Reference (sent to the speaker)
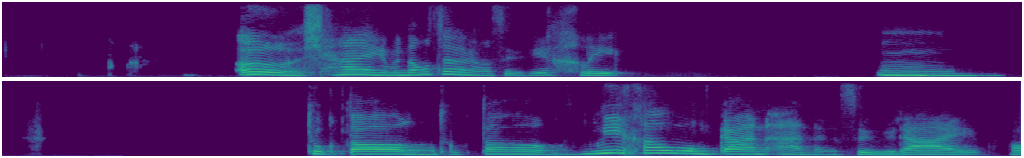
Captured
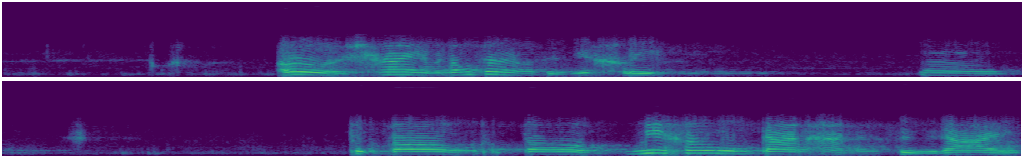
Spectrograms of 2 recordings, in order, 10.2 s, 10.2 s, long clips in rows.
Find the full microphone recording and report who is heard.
echo only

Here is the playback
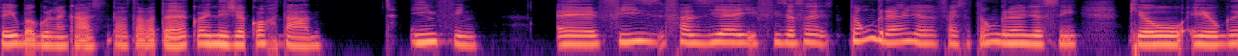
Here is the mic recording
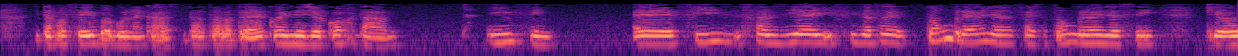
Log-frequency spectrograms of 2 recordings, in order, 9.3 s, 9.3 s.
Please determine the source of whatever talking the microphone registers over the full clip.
echo only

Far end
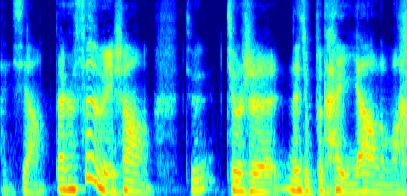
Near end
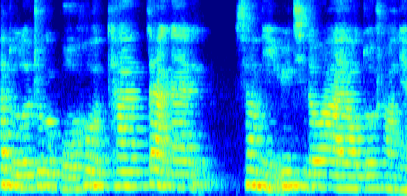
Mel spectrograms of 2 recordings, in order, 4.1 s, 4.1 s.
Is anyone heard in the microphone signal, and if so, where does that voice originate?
user only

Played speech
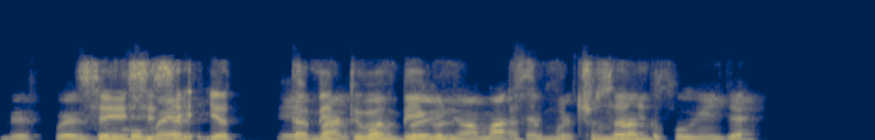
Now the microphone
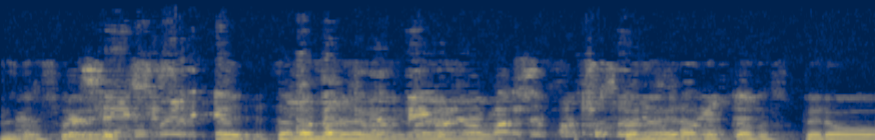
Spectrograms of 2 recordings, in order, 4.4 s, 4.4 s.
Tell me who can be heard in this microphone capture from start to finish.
both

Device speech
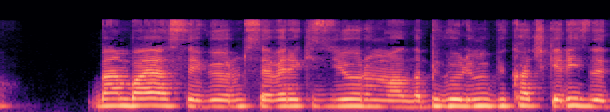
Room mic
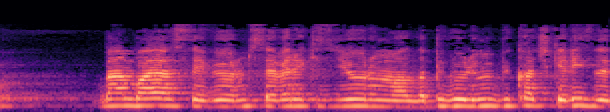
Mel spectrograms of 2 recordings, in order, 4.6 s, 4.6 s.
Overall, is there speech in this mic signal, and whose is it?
echo only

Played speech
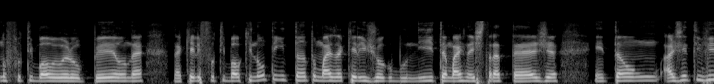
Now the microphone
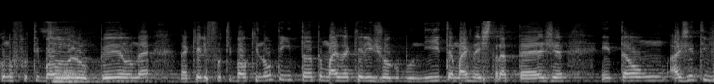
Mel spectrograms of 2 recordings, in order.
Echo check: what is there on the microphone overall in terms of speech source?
both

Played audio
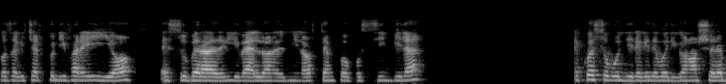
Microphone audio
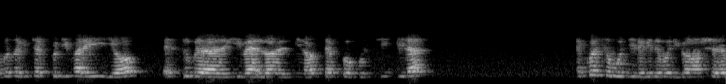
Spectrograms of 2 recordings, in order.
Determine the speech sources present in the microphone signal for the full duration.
echo only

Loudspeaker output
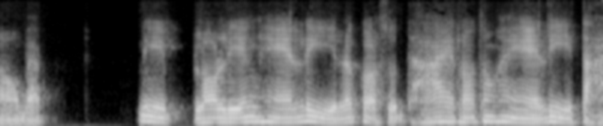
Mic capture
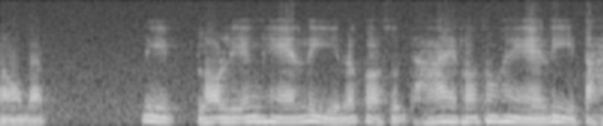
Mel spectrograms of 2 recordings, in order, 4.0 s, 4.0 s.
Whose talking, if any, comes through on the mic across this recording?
echo only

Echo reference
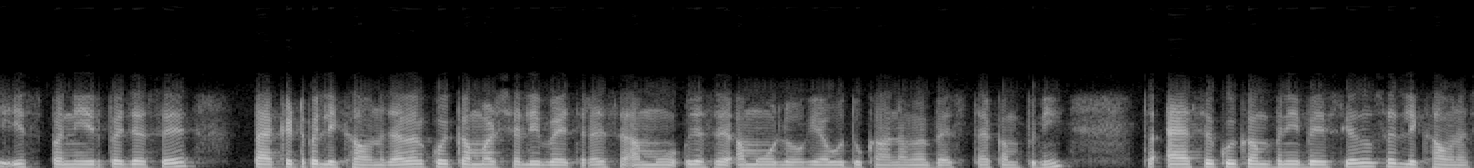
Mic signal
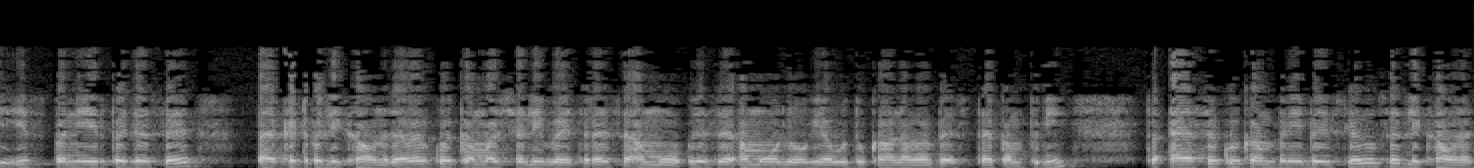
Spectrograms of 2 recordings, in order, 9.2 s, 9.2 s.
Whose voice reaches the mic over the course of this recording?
echo only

